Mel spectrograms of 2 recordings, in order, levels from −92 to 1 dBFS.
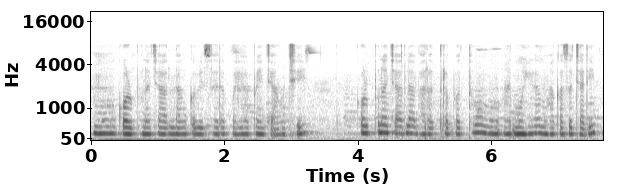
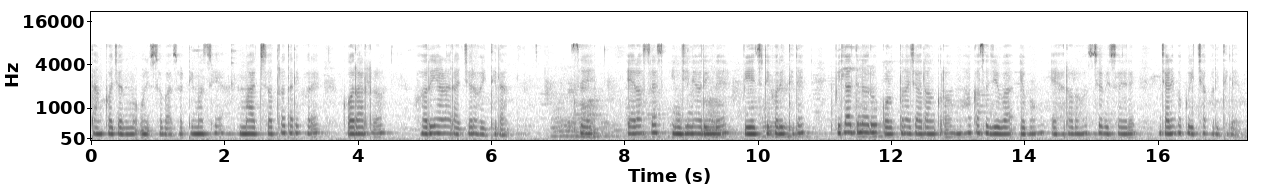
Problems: constant background noise, continuous background conversations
